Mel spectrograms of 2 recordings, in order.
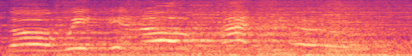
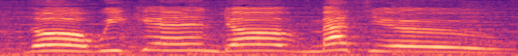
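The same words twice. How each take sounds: First: It is said faster and more intensely. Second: It is said at a calmer, steadier pace.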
